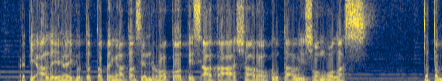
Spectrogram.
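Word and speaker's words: تسعة عشر: alaiha ituu tetapatase neroko tisata Asaro utawi solongol tetap bacanya bukan tisatu asarin tapi tisata jadi kita tahu secara hukum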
